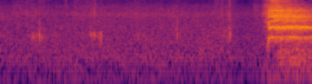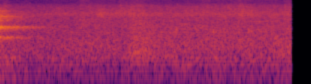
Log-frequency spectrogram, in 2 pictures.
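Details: Animal sneeze from a compilation: one sharp, hissing burst of breath fading over about a second against steady outdoor noise.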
